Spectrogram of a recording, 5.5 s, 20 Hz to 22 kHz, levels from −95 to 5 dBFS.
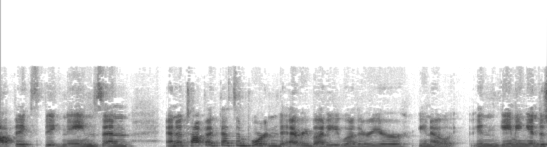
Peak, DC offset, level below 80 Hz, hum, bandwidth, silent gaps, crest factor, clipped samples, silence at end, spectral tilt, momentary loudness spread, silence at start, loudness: -6 dBFS; under 0.1%; -76 dBFS; none; 12.5 kHz; none; 20 dB; under 0.1%; 0 s; -3.5 dB/octave; 8 LU; 0 s; -25 LUFS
